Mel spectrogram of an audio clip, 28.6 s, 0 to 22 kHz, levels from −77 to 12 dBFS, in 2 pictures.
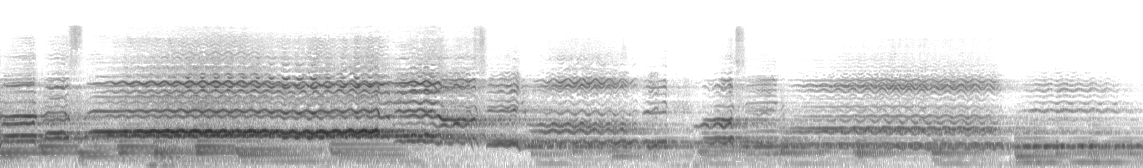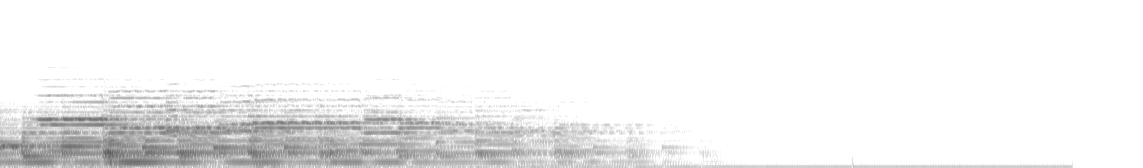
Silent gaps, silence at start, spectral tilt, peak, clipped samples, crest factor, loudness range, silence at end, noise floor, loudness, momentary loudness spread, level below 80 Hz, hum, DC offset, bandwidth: none; 0 s; -3.5 dB/octave; 0 dBFS; under 0.1%; 18 dB; 23 LU; 8.3 s; -76 dBFS; -15 LUFS; 24 LU; -54 dBFS; none; under 0.1%; 11.5 kHz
